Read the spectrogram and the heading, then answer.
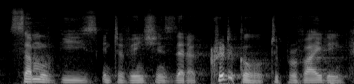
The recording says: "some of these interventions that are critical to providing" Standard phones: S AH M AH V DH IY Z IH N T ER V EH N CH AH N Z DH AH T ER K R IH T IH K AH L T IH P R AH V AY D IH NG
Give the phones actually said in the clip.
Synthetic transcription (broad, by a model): S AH M AH V DH IY Z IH N T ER V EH N SH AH N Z DH AH T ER K R IH T IH K AH L T IH P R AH V AY D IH NG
